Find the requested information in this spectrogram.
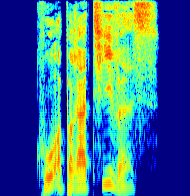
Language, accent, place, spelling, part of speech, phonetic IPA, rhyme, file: German, Germany, Berlin, kooperatives, adjective, [ˌkoʔopəʁaˈtiːvəs], -iːvəs, De-kooperatives.ogg
- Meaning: strong/mixed nominative/accusative neuter singular of kooperativ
